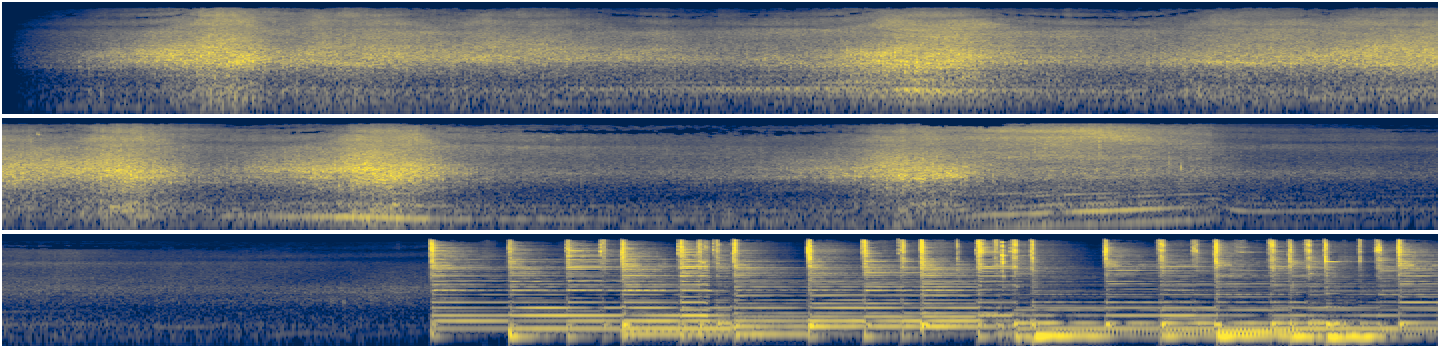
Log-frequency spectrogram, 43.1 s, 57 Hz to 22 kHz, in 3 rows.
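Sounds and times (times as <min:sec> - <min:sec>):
cars passing: 0:00.1 - 0:43.0.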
